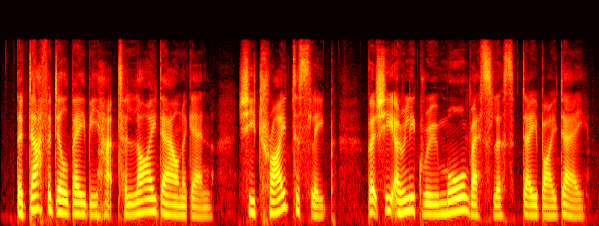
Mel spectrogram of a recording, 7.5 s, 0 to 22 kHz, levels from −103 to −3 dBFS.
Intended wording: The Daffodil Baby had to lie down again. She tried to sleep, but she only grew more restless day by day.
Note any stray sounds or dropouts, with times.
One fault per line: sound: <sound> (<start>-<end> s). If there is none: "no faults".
no faults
